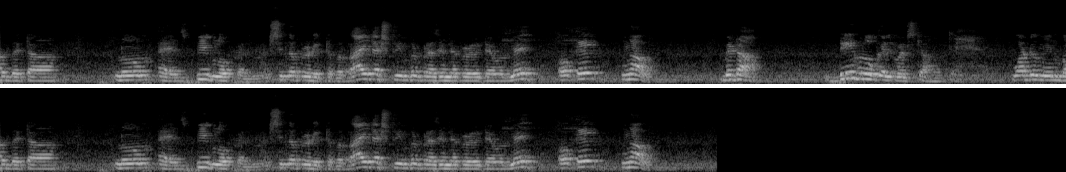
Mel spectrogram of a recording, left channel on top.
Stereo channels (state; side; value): drops out; right; at 7.2 s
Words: बेटा known as p block elements in the periodic table. Right extreme पर प्रेजेंट है पीरियोडिक टेबल में। ओके, नाउ बेटा डी ब्लॉक एलिमेंट्स क्या होते हैं? What do mean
